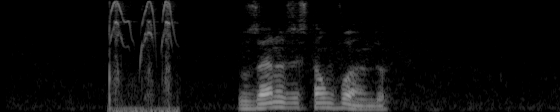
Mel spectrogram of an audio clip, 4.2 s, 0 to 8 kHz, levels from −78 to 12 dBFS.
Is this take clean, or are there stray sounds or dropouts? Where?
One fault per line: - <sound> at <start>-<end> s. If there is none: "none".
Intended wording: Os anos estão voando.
- squeak at 0.8-1.4 s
